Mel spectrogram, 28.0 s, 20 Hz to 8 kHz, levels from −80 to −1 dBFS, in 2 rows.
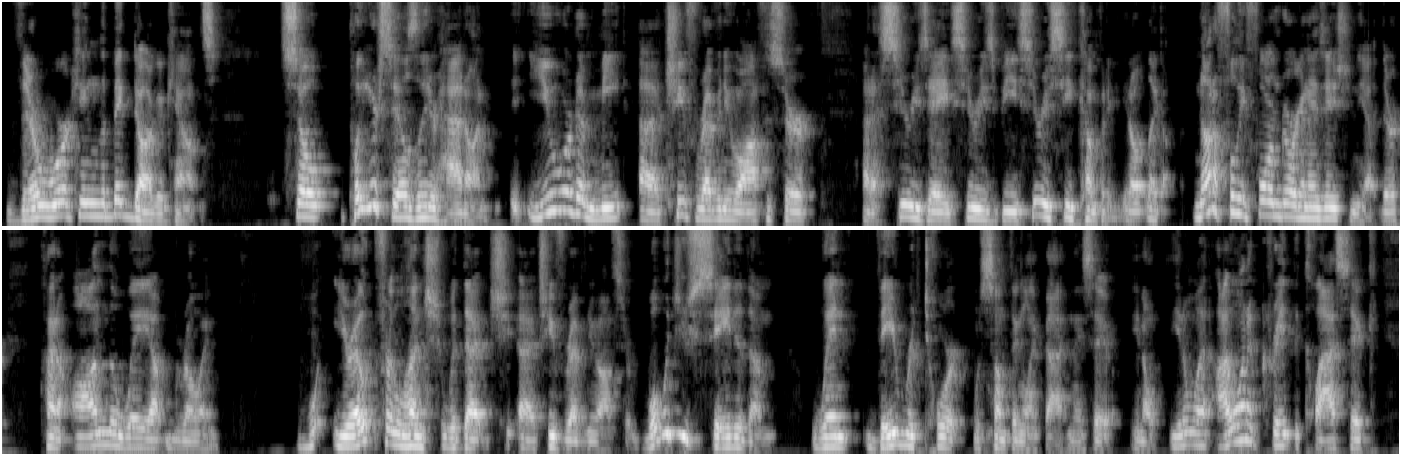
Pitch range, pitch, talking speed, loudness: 115-160 Hz, 135 Hz, 180 wpm, -19 LUFS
